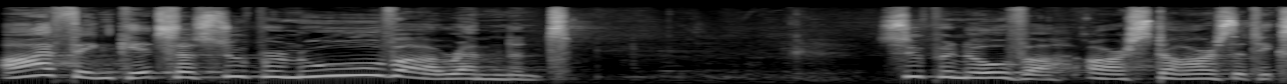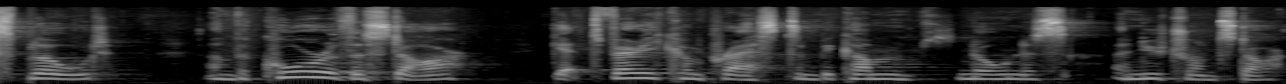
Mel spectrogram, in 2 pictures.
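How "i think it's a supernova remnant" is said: imitated Yorkshire accent. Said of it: "I'll imitate his Yorkshire accent".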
